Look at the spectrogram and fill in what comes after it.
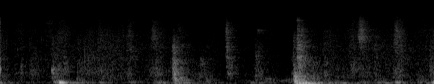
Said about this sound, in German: Warte, Leute, ich mach kurz die Tür zu.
